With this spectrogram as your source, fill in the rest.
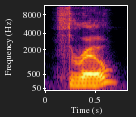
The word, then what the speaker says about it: through: All these words have the letters OUGH. But those letters represent different sounds in each word. Listen. though through cough rough plough There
